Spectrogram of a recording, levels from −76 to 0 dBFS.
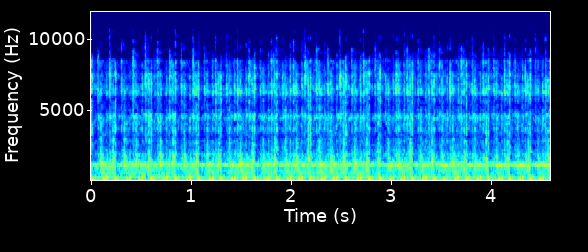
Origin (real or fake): fake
